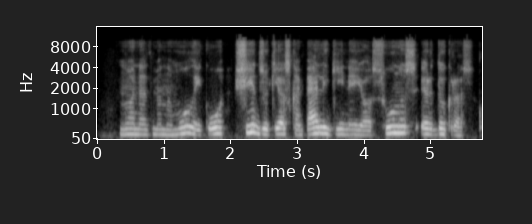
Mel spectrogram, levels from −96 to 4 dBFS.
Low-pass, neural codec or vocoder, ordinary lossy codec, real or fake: 9.9 kHz; vocoder, 22.05 kHz, 80 mel bands, WaveNeXt; Opus, 24 kbps; fake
